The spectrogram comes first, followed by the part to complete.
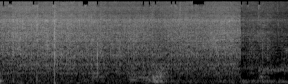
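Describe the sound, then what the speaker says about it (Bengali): Onions and green chillies fry in hot oil while being browned for a Bengali gathi kochu (taro) curry, a steady close sizzle with brief stirring knocks, easing slightly quieter near the end. "পেঁয়াজটাকেও এবার আমি একটু বেশ লালচে করে ভেজে নেব।"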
